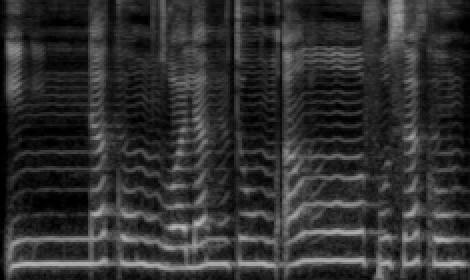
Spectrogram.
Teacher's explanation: نون ساکن کے بعد فا کا حرف آ گیا، اخفا کیجئے، نون کی آواز کو چھپائیے ناک میں ود غنہ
